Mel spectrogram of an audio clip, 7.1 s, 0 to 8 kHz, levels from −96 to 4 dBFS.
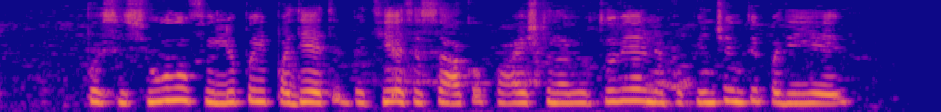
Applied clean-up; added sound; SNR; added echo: classical method Wiener filter.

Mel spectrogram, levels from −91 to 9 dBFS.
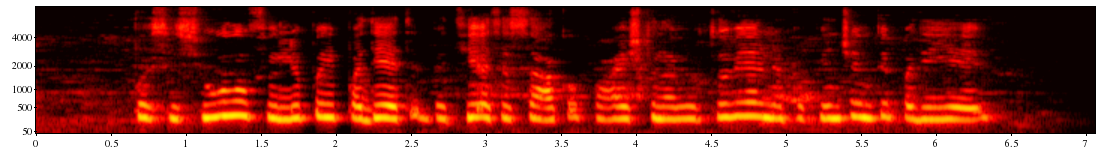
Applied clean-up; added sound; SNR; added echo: classical method log-MMSE.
